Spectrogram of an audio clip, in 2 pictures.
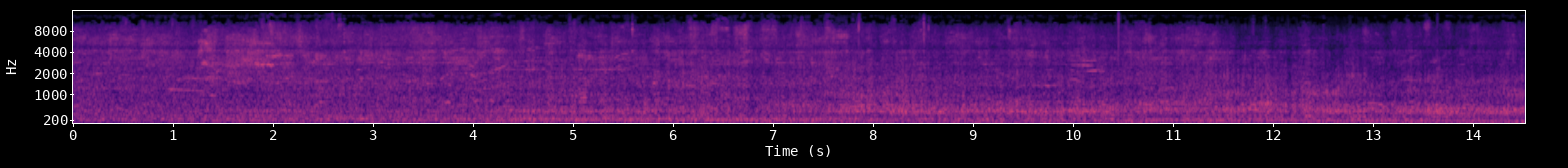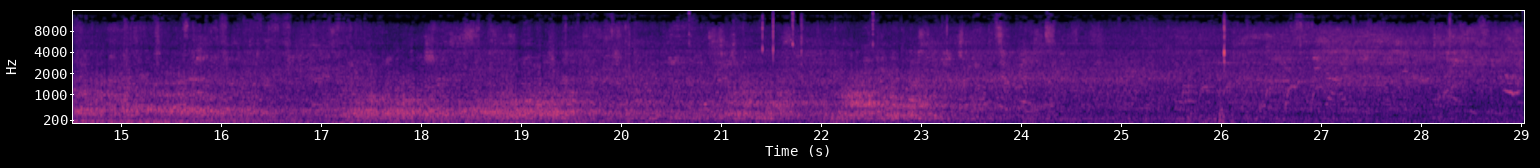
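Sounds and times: jets passing overhead: 0.0s - 29.0s.

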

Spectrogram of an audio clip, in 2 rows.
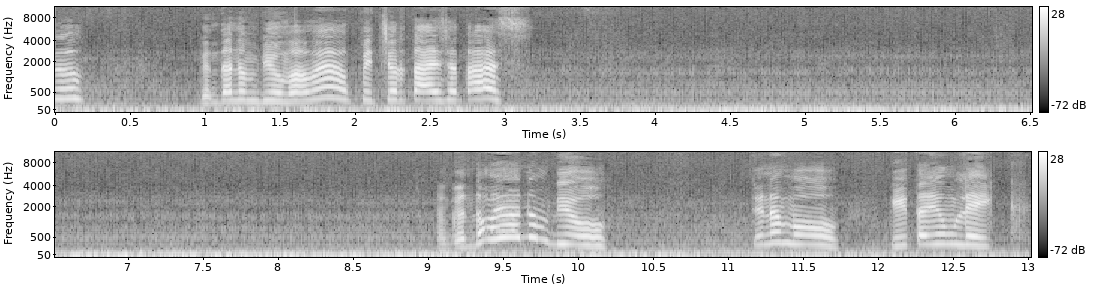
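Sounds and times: scooter engine running: 0.0s - 13.0s.

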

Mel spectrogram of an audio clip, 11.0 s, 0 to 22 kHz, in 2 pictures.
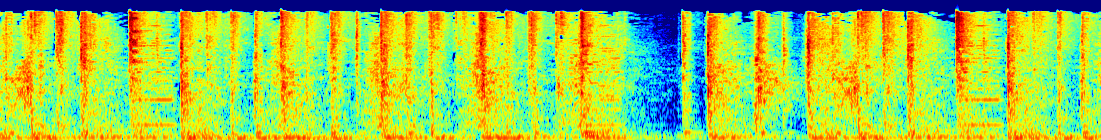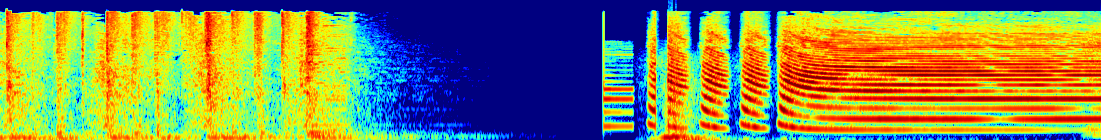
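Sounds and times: air horn blasts: 8.6s - 11.0s.

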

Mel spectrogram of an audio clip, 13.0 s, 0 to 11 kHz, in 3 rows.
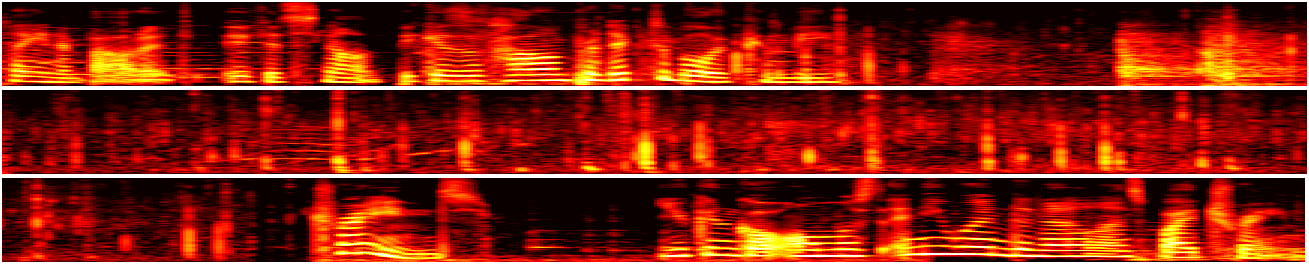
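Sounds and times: rain hissing: 1.7s - 9.6s
raindrops ticking: 1.7s - 9.8s.

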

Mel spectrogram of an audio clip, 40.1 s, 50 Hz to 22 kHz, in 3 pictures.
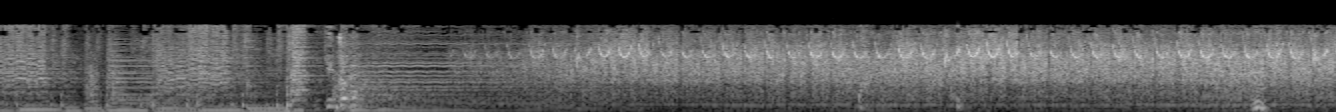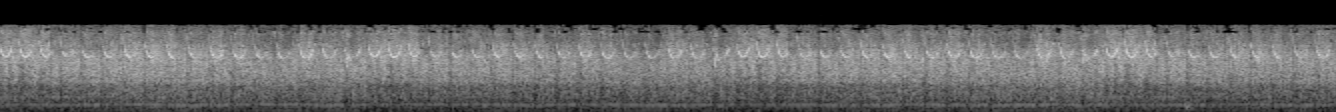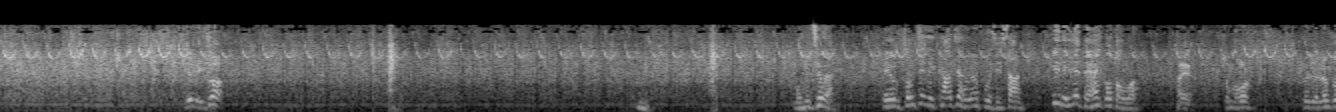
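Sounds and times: insects chirping: 3.8s - 40.0s.

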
